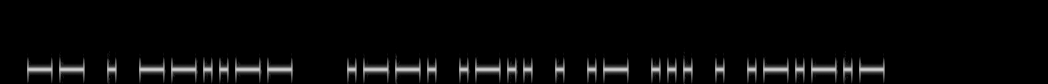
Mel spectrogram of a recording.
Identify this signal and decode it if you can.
Morse code, heard as a keyed tone, about 15 wpm, 700 Hz. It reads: ME, PLEASE.
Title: Sentences from Top 1600 Words 15wpm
